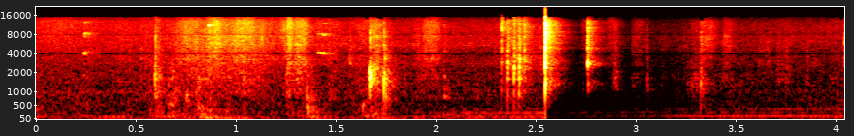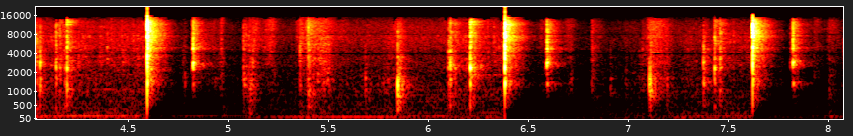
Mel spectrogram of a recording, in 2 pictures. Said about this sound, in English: I think I want to corner punch them.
